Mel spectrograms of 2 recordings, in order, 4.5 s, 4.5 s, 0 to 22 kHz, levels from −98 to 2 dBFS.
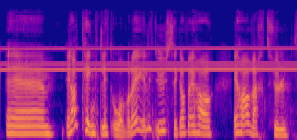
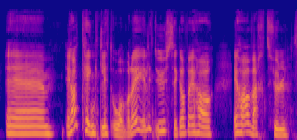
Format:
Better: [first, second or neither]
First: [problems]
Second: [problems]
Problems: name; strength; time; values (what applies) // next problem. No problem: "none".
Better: second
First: high-pitched whine; loud; throughout; 3 kHz, 9 dB below the speech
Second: none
